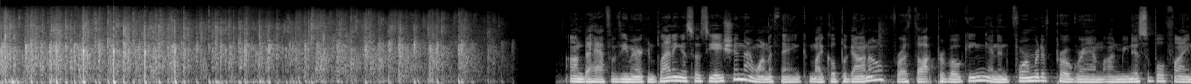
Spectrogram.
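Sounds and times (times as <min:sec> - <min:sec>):
audience applause: 0:00.0 - 0:05.2
speech: 0:05.7 - 0:11.9.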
